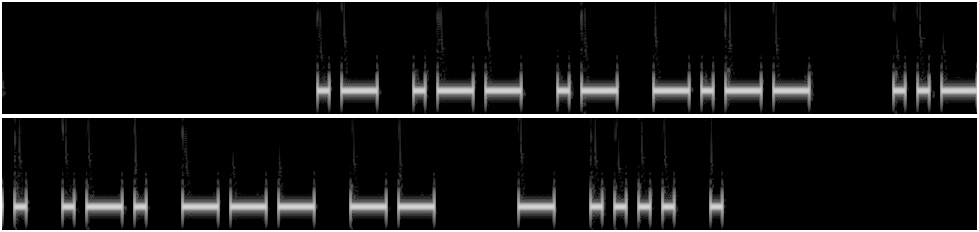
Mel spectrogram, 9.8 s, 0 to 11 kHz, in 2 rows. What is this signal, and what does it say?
Morse code, heard as a keyed tone, about 20 wpm, 700 Hz. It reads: AWAY FROM THE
